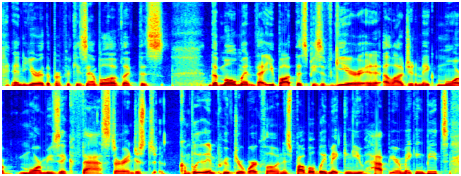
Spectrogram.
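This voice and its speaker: A man with an American accent and an ordinary speaking voice talks at a fairly quick pace, with a fairly high pitch, fairly even intonation and very even loudness. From Massachusetts. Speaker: music producer and call-in show host. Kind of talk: live call-in show.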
